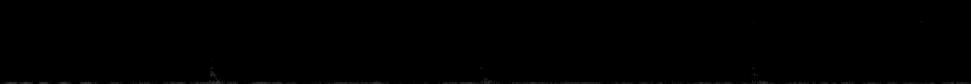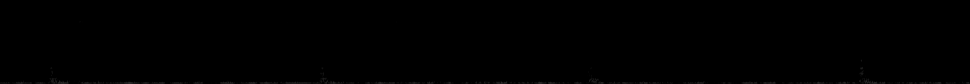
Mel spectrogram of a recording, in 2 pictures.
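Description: Near silence: a Dymo DiscPainter disc printer at work, heard only as a faint tick about every two and a half seconds over a low hum, with many faint, short high chirps.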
